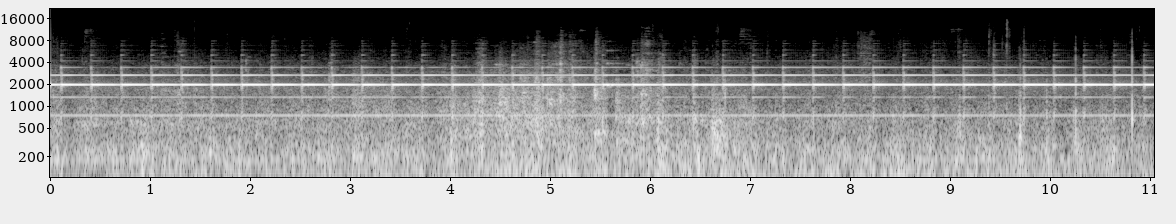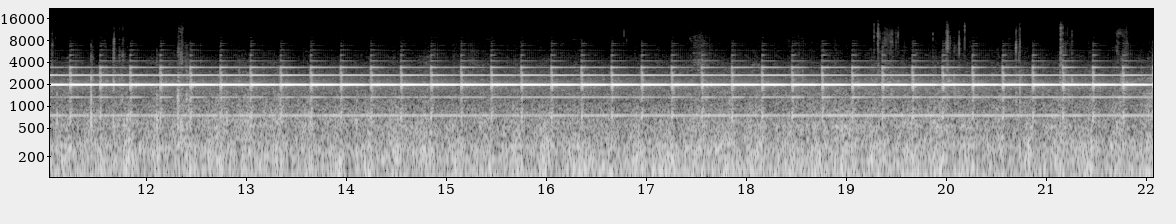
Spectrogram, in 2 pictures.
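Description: A railway crossing bell rings steadily and rapidly.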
